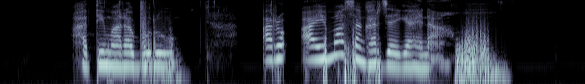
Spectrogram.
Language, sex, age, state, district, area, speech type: Santali, female, 18-30, West Bengal, Jhargram, rural, spontaneous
